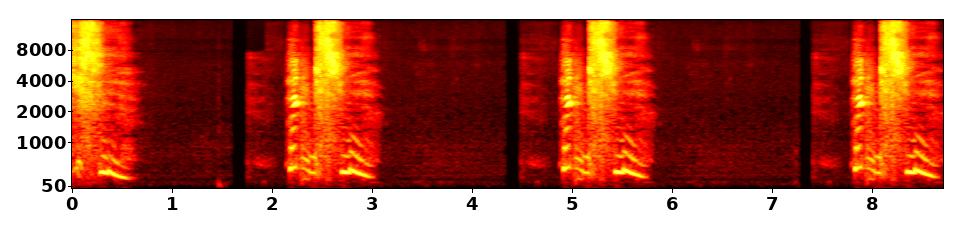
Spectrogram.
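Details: Person sneezing from a tickly feeling in the nose: four voiced sneezes, each a quick intake then an explosive 'achoo', about every 2.5 seconds; a sneezing bout.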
